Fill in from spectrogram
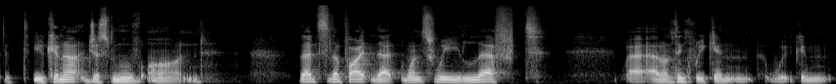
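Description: Male interview guest from Saudi Arabia and Gaza, low monotone, thoughtful and halting. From grew up in Saudi Arabia and Gaza. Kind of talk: conversational interview answers. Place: home.

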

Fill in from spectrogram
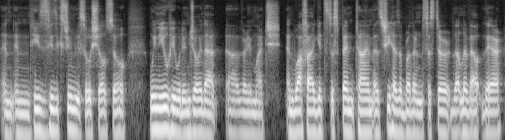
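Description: Male interview guest from Saudi Arabia and Gaza, low monotone, thoughtful and halting. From grew up in Saudi Arabia and Gaza. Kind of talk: conversational interview answers. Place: home.

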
